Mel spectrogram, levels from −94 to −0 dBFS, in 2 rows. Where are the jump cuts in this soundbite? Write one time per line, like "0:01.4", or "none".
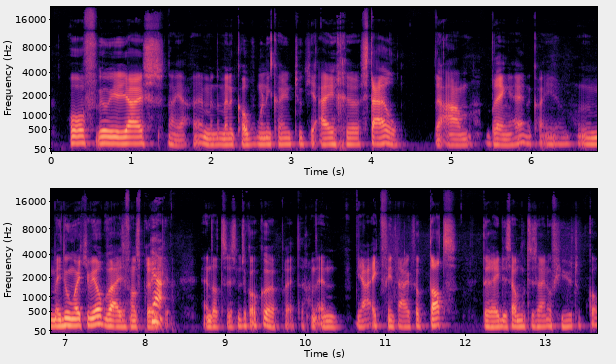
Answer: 0:05.4

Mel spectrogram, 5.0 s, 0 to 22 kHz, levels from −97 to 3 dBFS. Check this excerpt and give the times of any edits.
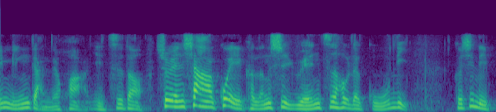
0:01.5

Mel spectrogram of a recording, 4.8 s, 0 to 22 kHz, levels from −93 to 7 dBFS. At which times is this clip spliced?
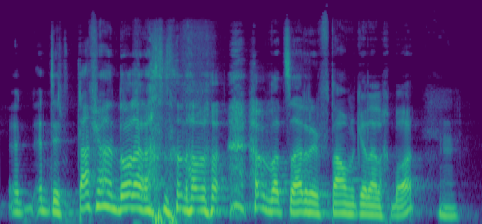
none

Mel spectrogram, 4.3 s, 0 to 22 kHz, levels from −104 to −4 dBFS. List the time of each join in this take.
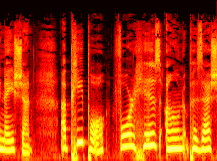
0:02.2

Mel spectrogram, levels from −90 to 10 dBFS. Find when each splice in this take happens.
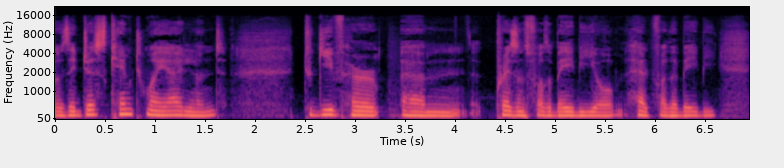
0:04.4

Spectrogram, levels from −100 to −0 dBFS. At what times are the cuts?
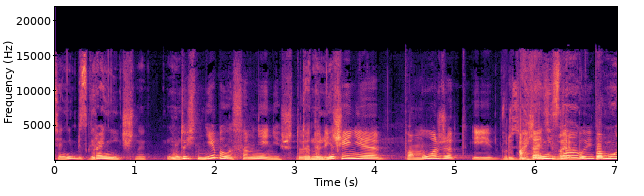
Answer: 0:05.6

